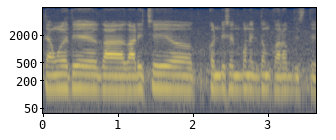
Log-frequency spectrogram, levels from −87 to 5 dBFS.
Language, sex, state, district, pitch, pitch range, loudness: Marathi, male, Maharashtra, Mumbai Suburban, 135 Hz, 130-140 Hz, -16 LUFS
